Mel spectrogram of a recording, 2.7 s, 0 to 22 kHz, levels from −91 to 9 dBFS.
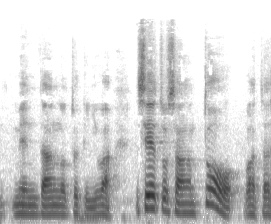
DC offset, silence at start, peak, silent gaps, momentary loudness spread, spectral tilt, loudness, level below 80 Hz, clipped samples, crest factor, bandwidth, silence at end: under 0.1%; 0 s; -6 dBFS; none; 9 LU; -5 dB/octave; -22 LUFS; -52 dBFS; under 0.1%; 16 dB; 16 kHz; 0 s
